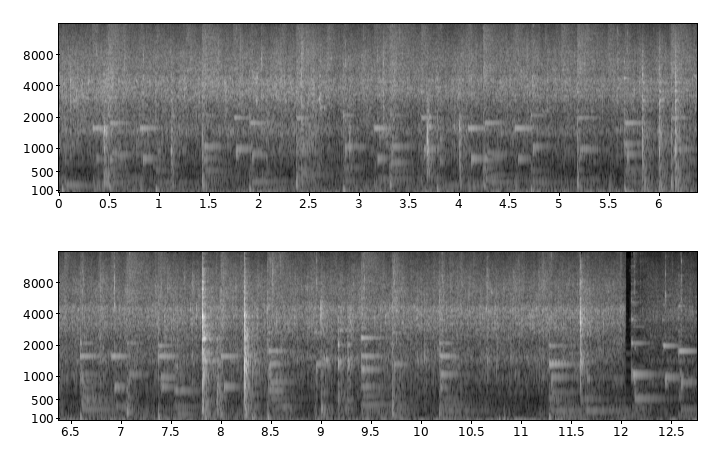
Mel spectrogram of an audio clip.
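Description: Chicken, onion and carrot sizzling in a hot nonstick frying pan as they are stirred with a plastic spoon, with sharp knocks of the spoon against the pan, loudest about two-thirds of the way through. Near the end a metal lid goes on and the sizzle turns muffled.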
